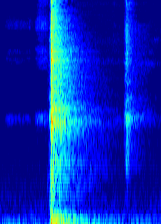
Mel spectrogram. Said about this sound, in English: Ooh, let's pop that bubbly. Let's see how quietly I can do it.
